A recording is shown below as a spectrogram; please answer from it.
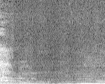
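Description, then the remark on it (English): A large moving truck rumbles past outside, its low engine drone swelling and fading with a brief rev, with no talking. “driving by again. It was the moving truck.”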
